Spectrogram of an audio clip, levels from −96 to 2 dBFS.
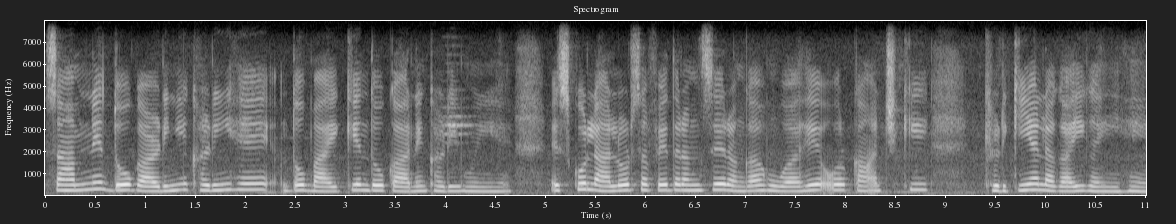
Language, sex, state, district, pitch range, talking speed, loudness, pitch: Hindi, female, Jharkhand, Sahebganj, 210-255 Hz, 145 wpm, -18 LUFS, 240 Hz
